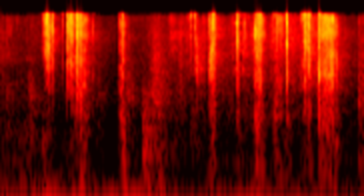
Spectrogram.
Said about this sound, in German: Wenn du da für die Fans zu Hause die Flasche öffnest, werde ich mal Gläser holen.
